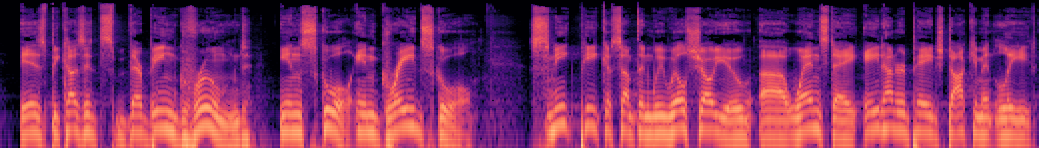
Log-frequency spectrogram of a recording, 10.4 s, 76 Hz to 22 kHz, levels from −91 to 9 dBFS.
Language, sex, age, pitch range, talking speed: English, male, 50-69, 120-170 Hz, 150 wpm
